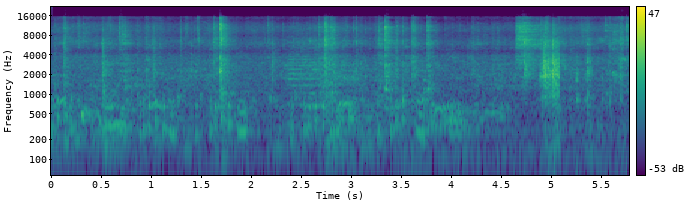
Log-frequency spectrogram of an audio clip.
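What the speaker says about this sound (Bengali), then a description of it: "দশমীতে এখানে এক পের কালদম কবুতর আছে দেখেন" Indian Kaldom pigeons coo softly and repeatedly among low background clatter and faint murmur, the calls fairly quiet and close.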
